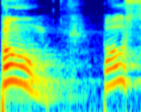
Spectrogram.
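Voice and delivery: very loud, thrilled, excited shout. Showing viewers a result on screen, the speaker is yelling. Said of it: "sorry for yelling".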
